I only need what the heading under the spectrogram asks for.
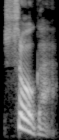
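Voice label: "soga", Spanish, female; mekanta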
